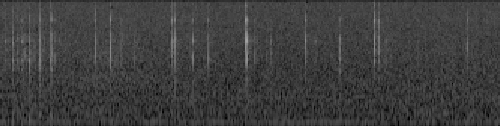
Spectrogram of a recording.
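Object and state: Ribbed glass candle jar tapped with nails.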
